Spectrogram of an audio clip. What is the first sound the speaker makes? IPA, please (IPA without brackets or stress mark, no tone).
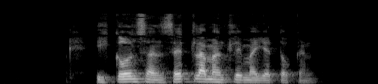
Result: i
